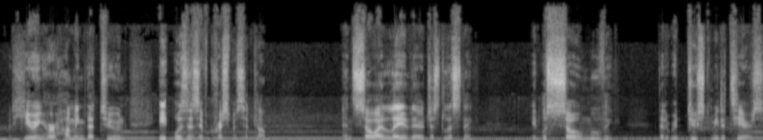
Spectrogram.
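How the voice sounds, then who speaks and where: A man playing a despairing, regretful prisoner in a dark cell, speaking haltingly and reflectively in a dramatic audio monologue. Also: mid-range voice. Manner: halting, reflective, emotive delivery. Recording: echoey, with music underneath.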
